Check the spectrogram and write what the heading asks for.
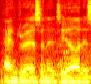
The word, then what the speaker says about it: Andreas Enotiadis: please absolutely uh so for those of you that don't want to pronounce my name it's Andreas Andis and from the sound of it is Greek actually uh-huh which is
